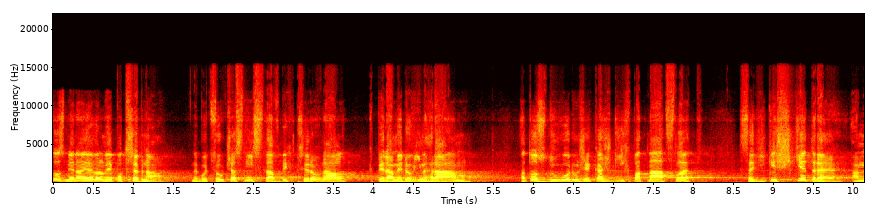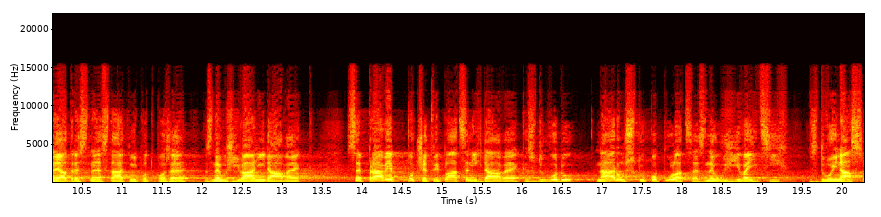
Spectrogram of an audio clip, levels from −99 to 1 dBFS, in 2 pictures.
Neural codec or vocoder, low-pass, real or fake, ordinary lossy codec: vocoder, 44.1 kHz, 128 mel bands, Pupu-Vocoder; 14.4 kHz; fake; Opus, 24 kbps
